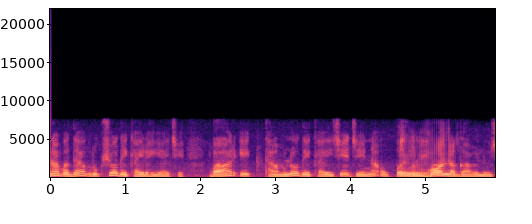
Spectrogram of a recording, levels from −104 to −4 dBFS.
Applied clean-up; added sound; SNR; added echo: neural mask model Resemble Enhance denoiser.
